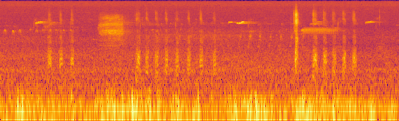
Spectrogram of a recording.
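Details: A fox squirrel on a Monterey pine in Del Monte Forest, California, alarm calling to protect itself and its territory: a few short runs of clicking, chuck-like barks over heavy low rumbling noise, with thin high whistles.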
